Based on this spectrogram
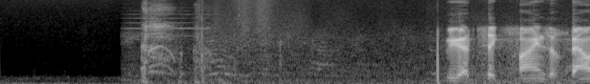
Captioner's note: man coughing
